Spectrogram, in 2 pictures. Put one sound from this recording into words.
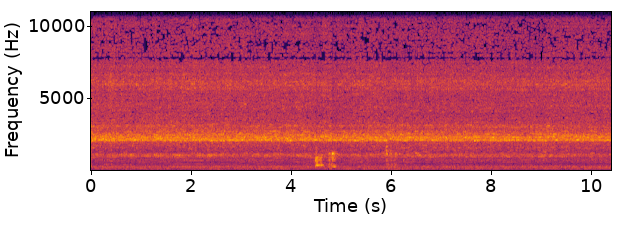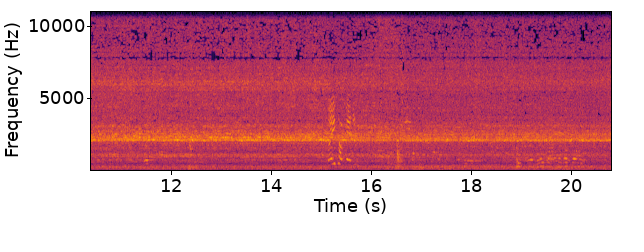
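A band saw runs with a steady, high whine.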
